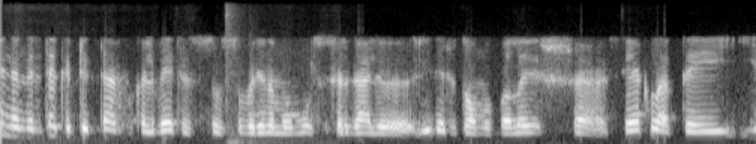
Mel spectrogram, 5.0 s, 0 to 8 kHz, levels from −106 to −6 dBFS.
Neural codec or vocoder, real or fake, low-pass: none; real; 7.2 kHz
